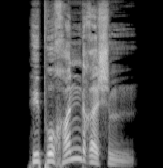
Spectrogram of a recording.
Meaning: strong dative masculine/neuter singular of hypochondrisch
- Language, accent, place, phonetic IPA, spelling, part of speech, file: German, Germany, Berlin, [hypoˈxɔndʁɪʃm̩], hypochondrischem, adjective, De-hypochondrischem.ogg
